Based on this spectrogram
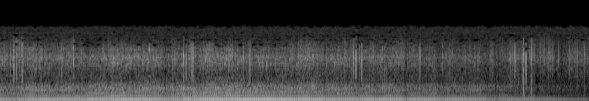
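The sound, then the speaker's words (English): A ship's launch, the Spray Hound, roars steadily through the night off the coast of Chile, pursuing another small craft, its engine holding a deep, constant drone with a rushing wash of water and spray over it for several seconds, no voices. “Tex and Kukai in the ship's launch, the Spray Hound, roaring through the night off the coast of Chile, pursuing another small craft”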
